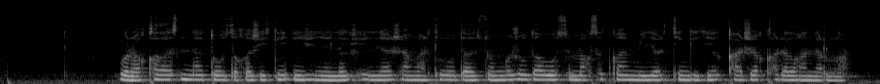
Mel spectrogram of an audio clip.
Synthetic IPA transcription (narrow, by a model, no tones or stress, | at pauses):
woɾɑqʰːɑlˠɑsənd̪ɑt̪ʰo̞zəʁɑʒe̞t̪kʲe̞nijnʒeneɾlɪkʒeɾleɾʒɑɴɑɾt̪əlˠud̪ɑso̞ɴʁəʒəlˠd̪ɑwo̞səmɑqsɑt̪qɑmilˠijard̪̚tʰːeŋɡʲe̞d̪eqʰɑɾʒəqʰɑɾɑlˠʁɑnʊɾlˠə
